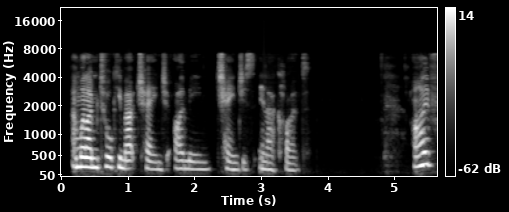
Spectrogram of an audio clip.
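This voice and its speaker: Speaking with an English accent, a woman keeps a moderate pace and lively intonation. Her voice is somewhat breathy. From England. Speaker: executive coach. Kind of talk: recorded conference talk.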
